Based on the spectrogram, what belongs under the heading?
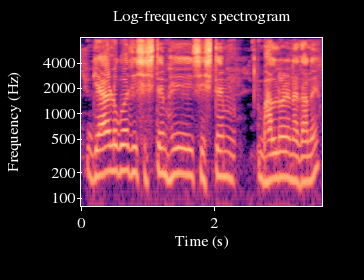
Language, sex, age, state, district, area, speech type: Assamese, male, 30-45, Assam, Charaideo, rural, spontaneous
